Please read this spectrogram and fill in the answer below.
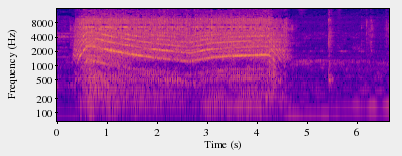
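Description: Industrial sewing machine stitching fabric in one burst of about four seconds. Its motor whine climbs quickly as it starts, sags a little, then stops abruptly. A single sharp click follows about a second later.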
